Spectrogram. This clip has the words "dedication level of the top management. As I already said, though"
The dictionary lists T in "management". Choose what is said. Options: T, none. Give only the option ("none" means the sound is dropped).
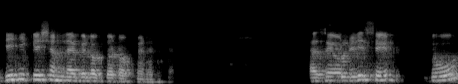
none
